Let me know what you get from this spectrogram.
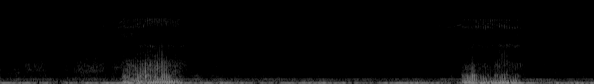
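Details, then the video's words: Sleeping Cavalier King Charles Spaniel snoring, a dog that doesn't like being woken up; two loud, rough snorting breaths about three seconds apart over a low steady hum, quieter breathing between them. "Snoring King Charles Cavalier doesn’t like be woken up"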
